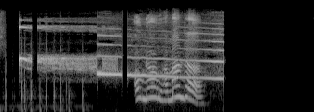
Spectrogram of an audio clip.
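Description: Synthetic electronic tones: first a steady high tone with rapid clicking for about a second and a half, then a new set of tones sinking slowly in pitch. A voice sounds over them for about a second and a half, and everything cuts off abruptly about four and a half seconds in.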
